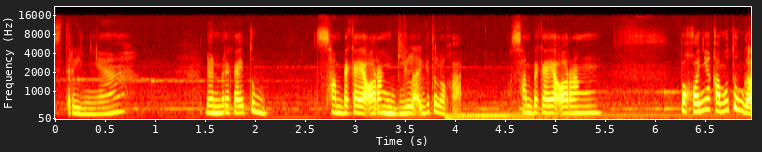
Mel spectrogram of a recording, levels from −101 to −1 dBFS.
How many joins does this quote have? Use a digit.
0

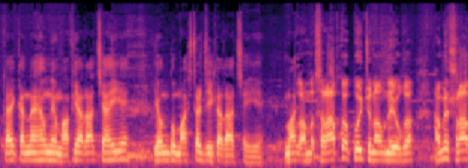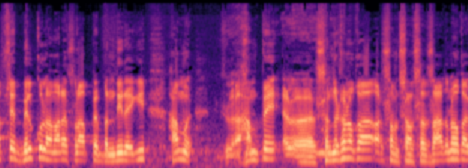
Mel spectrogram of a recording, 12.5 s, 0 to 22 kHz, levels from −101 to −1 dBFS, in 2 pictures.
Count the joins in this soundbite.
1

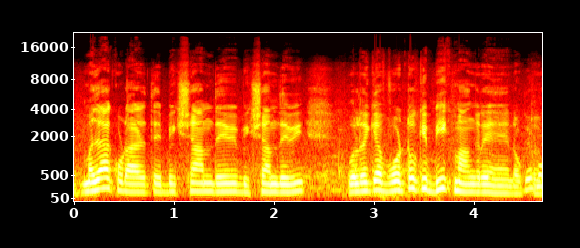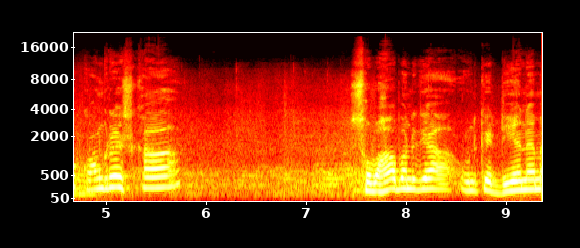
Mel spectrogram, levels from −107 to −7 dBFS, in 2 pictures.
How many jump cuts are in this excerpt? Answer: 0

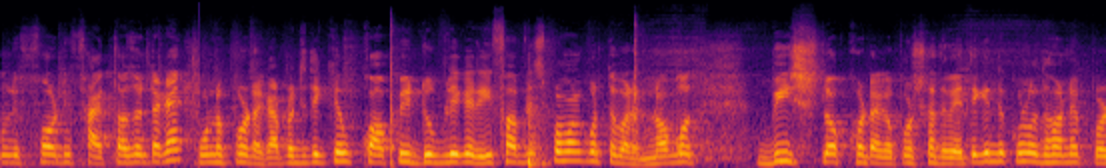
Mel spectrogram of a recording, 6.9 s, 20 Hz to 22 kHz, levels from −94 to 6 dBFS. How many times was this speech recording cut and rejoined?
1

